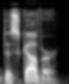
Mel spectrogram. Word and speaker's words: DSCVR: video today we will talk about discover not spelt in the way it is pronounced discover is what we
